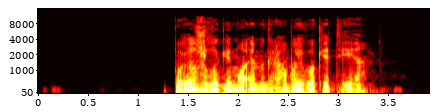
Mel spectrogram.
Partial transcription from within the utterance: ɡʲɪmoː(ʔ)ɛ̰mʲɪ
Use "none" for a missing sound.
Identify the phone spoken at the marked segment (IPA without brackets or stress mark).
ʔ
